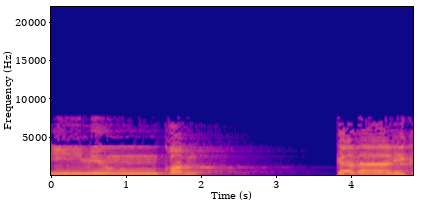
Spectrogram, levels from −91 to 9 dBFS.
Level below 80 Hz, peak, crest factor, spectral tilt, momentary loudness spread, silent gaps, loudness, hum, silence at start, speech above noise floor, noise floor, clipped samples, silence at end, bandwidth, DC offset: -58 dBFS; -6 dBFS; 16 dB; -3 dB/octave; 12 LU; none; -19 LUFS; none; 0 s; 54 dB; -73 dBFS; under 0.1%; 0 s; 8 kHz; under 0.1%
